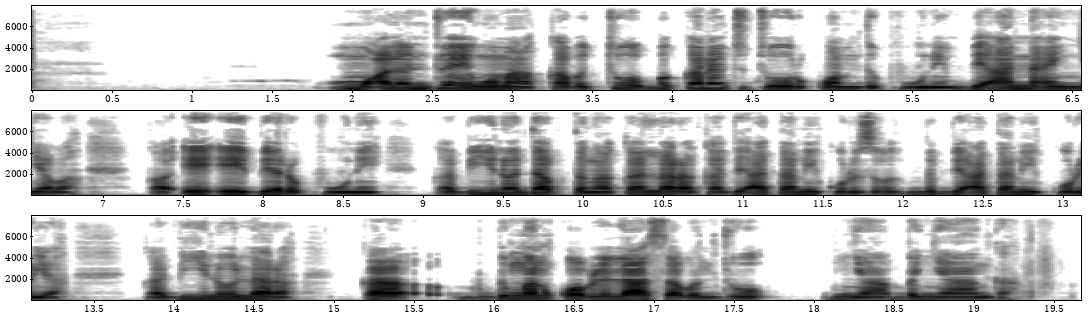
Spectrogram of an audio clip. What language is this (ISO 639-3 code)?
dag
